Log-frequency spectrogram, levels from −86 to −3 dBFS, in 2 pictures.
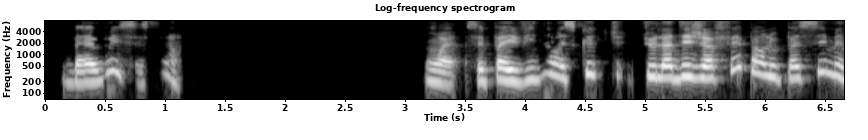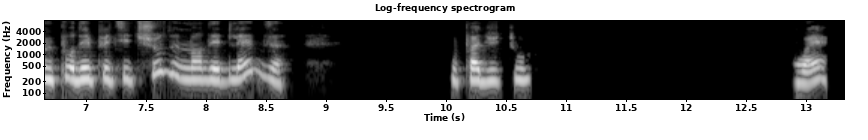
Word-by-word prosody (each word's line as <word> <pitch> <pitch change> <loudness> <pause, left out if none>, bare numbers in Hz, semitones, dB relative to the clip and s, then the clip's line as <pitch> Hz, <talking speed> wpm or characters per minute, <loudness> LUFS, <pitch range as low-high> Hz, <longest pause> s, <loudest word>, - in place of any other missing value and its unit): Beh 190 0 +3
oui, 370 -2 -1
c'est 180 - -12
ça. 310 - -13 2.0
Ouais, 190 -5 +2
c'est 210 - -1
pas 225 0 +7
évident. 225 +9 +2
Est-ce 250 -1 0
que 320 - -1 0.2
tu 295 - -14 0.2
tu 270 - +2
l'as 255 -1 +7
déjà 250 -1 +5
fait 410 - -2
par 330 -4 +2
le 270 -3 +1
passé, 245 +8 -2
même 265 -8 +1
pour 230 -1 -1
des 230 +1 +1
petites 230 0 -9
choses, 345 +2 -7
de 310 - -7
demander 225 -2 -2
de 215 +2 -11
l'aide 245 - -6 1.4
ou 215 - -9
pas 215 -1 +2
du 205 0 -7
tout? 225 +1 -9 2.2
Ouais. 190 +5 -3
235 Hz, 145 wpm, -20 LUFS, 215-275 Hz, 2.2 s, pas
